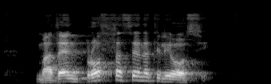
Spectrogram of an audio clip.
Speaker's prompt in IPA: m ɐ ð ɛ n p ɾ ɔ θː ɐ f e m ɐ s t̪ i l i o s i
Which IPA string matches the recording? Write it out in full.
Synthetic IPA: m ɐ ð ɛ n p ɾ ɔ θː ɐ s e n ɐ t̪ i l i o s i

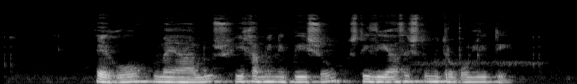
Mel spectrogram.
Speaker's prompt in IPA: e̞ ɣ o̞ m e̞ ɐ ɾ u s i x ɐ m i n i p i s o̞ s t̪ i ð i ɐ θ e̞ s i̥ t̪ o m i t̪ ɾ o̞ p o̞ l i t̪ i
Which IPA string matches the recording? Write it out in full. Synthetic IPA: e̞ ɣ o̞ m e̞ ɐ l u s i x ɐ m i n i p i s o̞ s t̪ i ð i ɐ θ e̞ s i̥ t̪ u m i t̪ ɾ o̞ p o̞ l i t̪ i

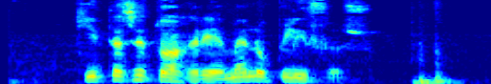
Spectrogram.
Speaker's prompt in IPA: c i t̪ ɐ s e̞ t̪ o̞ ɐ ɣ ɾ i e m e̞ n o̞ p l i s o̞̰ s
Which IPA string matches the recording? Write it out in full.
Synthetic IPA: c i t̪ ɐ s e̞ t̪ o̞ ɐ ɣ ɾ i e m e̞ n o̞ p l i θ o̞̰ s

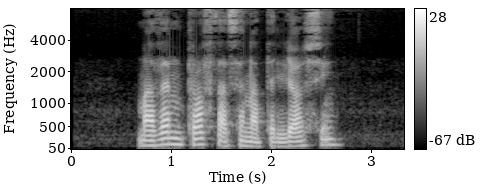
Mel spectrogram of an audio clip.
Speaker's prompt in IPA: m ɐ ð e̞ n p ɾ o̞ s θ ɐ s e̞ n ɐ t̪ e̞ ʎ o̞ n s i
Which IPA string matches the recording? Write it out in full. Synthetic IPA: m ɐ ð e̞ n p ɾ o̞ f θ ɐ s e̞ n ɐ t̪ e̞ ʎ o̞ s i

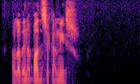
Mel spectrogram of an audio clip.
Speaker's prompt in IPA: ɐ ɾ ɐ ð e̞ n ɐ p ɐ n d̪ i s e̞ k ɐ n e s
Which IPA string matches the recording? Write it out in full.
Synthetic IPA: ɐ l ɐ ð e̞ n ɐ p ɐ n d̪ i s e̞ k ɐ n i s

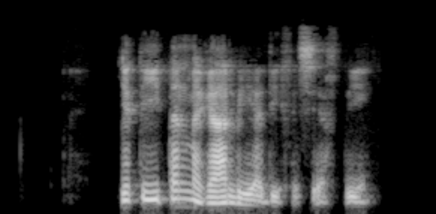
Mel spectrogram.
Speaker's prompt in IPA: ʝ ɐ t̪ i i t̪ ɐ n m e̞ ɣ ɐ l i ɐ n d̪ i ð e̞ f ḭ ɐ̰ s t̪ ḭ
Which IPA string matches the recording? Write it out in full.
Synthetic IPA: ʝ ɐ t̪ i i t̪ ɐ n m e̞ ɣ ɐ l iː ɐ n d̪ i θ e̞ s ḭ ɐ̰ f t̪ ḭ

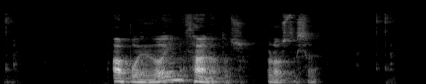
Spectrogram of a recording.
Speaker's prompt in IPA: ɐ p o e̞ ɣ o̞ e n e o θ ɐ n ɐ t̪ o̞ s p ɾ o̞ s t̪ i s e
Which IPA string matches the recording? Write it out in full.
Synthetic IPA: ɐ p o e̞ ð o̞ i n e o θ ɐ n ɐ t̪ o̞ s p ɾ o̞ s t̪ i s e

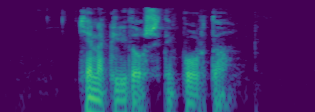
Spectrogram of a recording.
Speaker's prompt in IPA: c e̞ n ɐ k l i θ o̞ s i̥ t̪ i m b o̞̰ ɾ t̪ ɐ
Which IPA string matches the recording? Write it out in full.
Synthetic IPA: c e̞ n ɐ k l i ð o̞ s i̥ t̪ i m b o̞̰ ɾ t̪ ɐ

